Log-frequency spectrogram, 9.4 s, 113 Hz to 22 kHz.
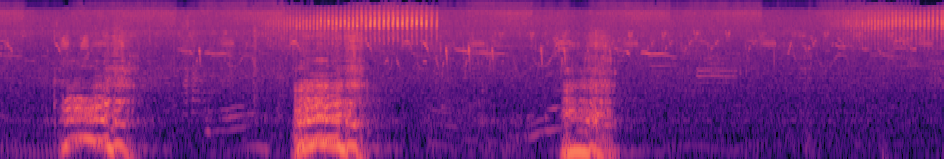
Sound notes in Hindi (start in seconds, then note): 0.5 दहाड़; 2.9 दहाड़; 5.5 दहाड़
